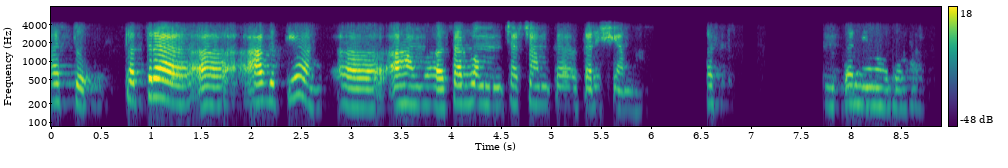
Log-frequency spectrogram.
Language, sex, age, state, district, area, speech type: Sanskrit, female, 45-60, Tamil Nadu, Thanjavur, urban, conversation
